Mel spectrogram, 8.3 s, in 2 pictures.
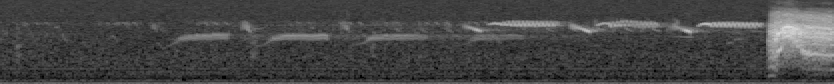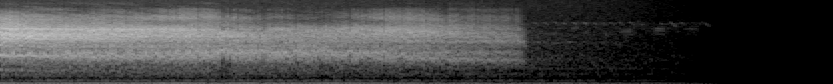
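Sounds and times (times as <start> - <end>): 
red-tailed hawk calling: 1.0 - 6.8.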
